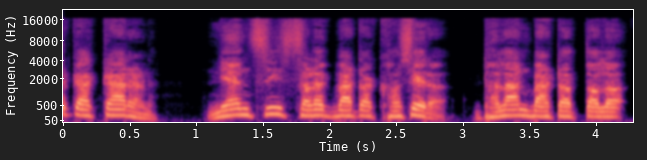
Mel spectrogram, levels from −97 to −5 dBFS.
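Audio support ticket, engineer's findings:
Generation loss, throughout. Swirly, hollow, smeared speech; consonant attacks blurred; no content above 16.6 kHz. Likely cause: repeated lossy decode/re-encode, around ten passes, with character fitting Vorbis at roughly 60-odd kbit/s. Each pass requantises on a shifted frame grid, so noise and spectral holes compound beyond single-encode damage.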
